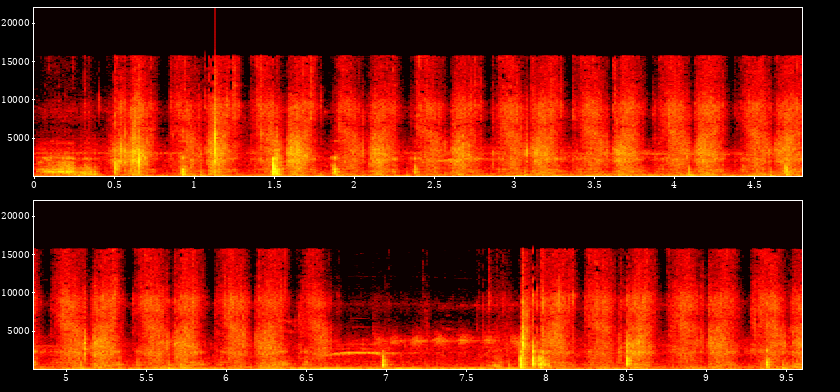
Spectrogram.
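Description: Stone roller grinding black mustard seeds, raw peanuts, green chillies and poppy seeds into paste on a textured stone slab (shil-nora), rubbing back and forth in repeated strokes.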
